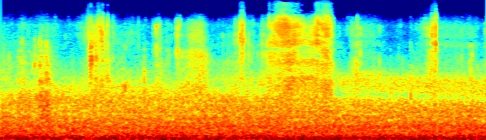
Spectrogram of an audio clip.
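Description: Biting and chewing a batter-fried smallmouth bass taco: a handful of short, crisp crunches spread over a few seconds, over a steady low rumble.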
